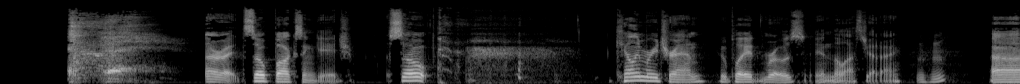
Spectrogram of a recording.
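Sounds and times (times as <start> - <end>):
person coughing: 0.7 - 1.7
speech: 2.0 - 4.9, 6.2 - 10.2.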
